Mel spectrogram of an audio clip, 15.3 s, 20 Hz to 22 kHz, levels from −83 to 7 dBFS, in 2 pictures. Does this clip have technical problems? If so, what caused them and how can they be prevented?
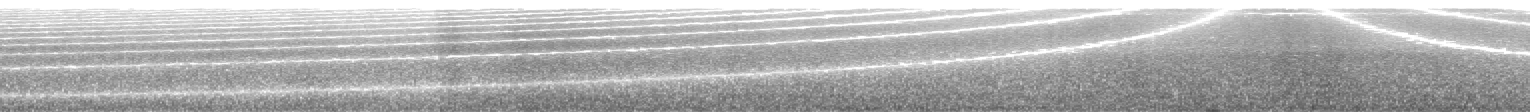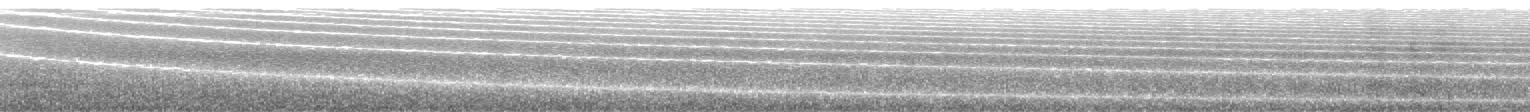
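Yes. Channels drifting apart runs throughout: the two channels sit on separate clocks, roughly 150 parts per million apart, so their offset grows to around a millisecond. In mono this gives slow flanging, seen on a spectrogram as comb notches sweeping across frequency. Clocking both devices from one shared word clock prevents it.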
